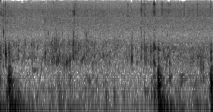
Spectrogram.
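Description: Water sloshing and splashing around a sea kayak's hull as it is paddled, with wind rumbling on the action-camera microphone. It dies down in the middle and picks up again about a second and a half in.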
